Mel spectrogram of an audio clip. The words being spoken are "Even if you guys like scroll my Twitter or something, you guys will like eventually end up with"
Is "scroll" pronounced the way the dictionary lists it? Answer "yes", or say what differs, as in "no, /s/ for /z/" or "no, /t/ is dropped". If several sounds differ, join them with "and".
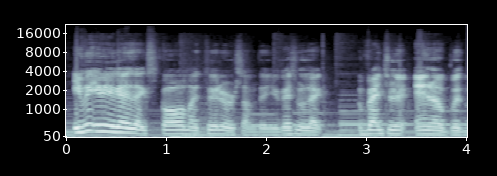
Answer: no, /ɹ/ is dropped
